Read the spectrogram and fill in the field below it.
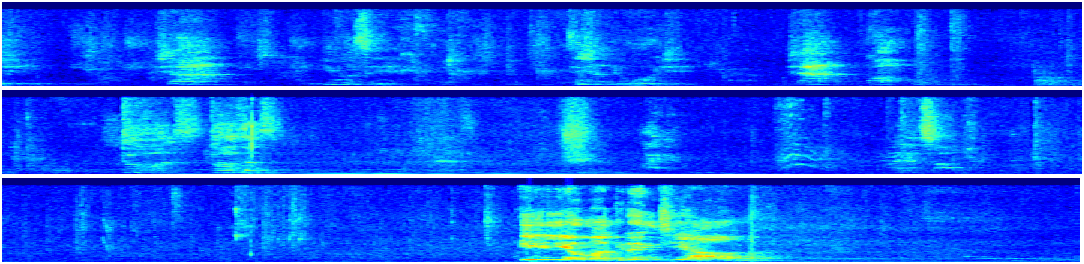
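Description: Men and women talk quietly nearby in a room.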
